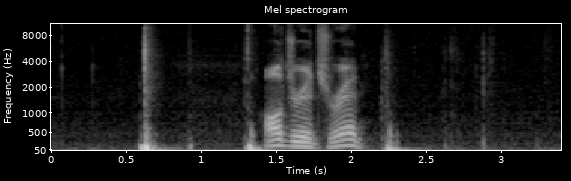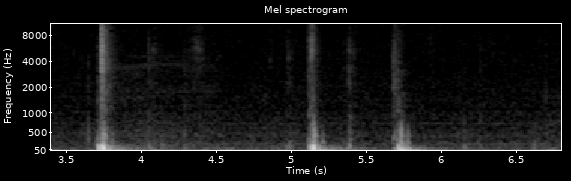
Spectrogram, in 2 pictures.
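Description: Trading cards snap and flick as they are sorted by hand.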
